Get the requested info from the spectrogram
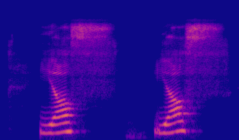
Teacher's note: اس میں چونکہ ہیوینس ہے، تفخیم ہے، استعلا ہے، تو اس میں سیٹی اتنی باریکی سے نہیں نکلتی.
